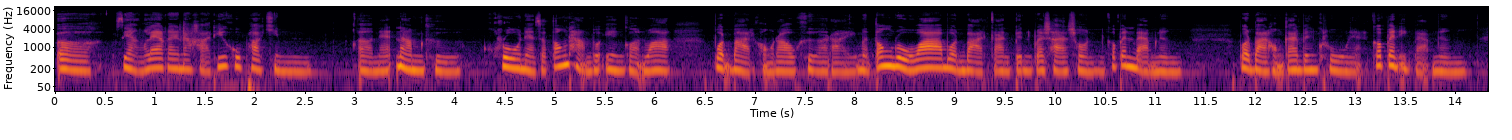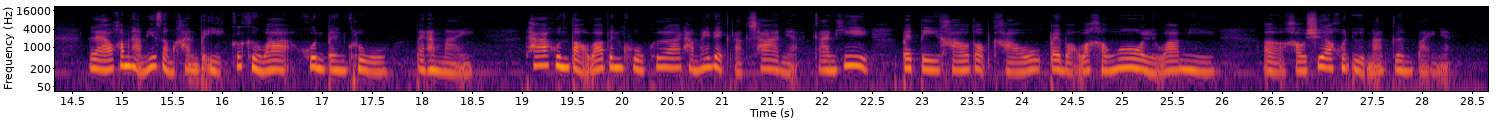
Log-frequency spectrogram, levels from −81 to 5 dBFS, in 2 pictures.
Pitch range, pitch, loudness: 165-205 Hz, 180 Hz, -27 LUFS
